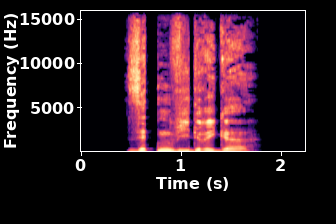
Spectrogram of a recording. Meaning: inflection of sittenwidrig: 1. strong/mixed nominative/accusative feminine singular 2. strong nominative/accusative plural 3. weak nominative all-gender singular
- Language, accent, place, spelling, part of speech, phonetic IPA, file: German, Germany, Berlin, sittenwidrige, adjective, [ˈzɪtn̩ˌviːdʁɪɡə], De-sittenwidrige.ogg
